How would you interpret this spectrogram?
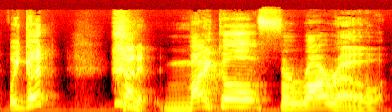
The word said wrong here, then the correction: Ferrario: Uh, it's Ferrario, you donkey.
